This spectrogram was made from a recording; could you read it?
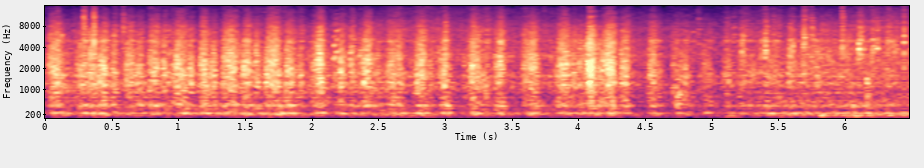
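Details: Stones clacking and banging loudly on the power harrow tines behind a John Deere 6920 tractor bogging down in very wet conditions, constant rapid clacks and sharp bangs over a steady engine drone; stones previously broke a tine.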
